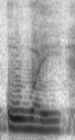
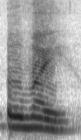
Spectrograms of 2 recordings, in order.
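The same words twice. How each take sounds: First: "Owai" said oh-wai; "Owai" with a W in the middle; W sound. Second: "Owai" said oh-vai; "Owai" with a V in the middle; V sound. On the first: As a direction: keep a rounded w glide in "Owai". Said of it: "I went to Ke'anai and I learned". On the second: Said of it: "I grew up saying". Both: Shown as a demonstration.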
